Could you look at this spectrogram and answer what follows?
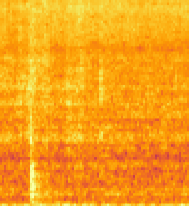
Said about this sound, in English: So when you're cooking ground meat of any kind, you know, there's like an initial sizzle and then it starts giving off tons of liquid, and what we want to do is cook it long enough that everything gets brown and that liquid cooks off again.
